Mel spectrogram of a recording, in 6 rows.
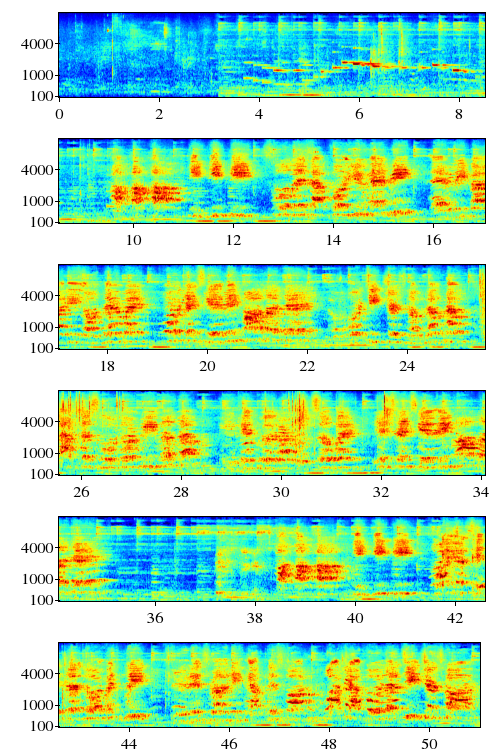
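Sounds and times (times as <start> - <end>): instrumental accompaniment with bass: 3.3 - 51.0
children's choir singing: 9.2 - 35.8, 37.2 - 51.0.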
